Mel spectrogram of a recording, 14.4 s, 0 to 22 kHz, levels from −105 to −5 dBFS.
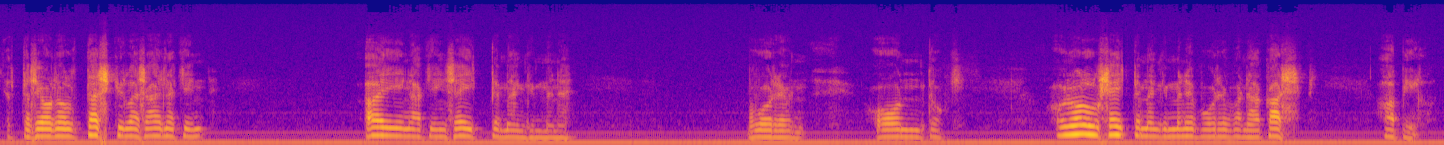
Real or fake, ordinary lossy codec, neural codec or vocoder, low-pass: real; MP3, 96 kbps; none; 19.8 kHz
